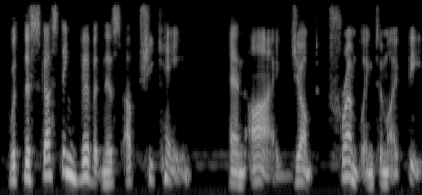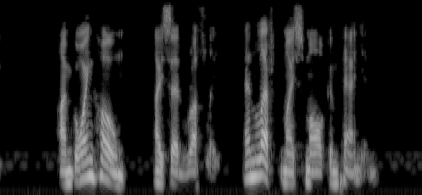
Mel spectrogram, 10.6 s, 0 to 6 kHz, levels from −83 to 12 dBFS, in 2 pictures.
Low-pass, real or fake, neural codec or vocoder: 5.4 kHz; real; none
